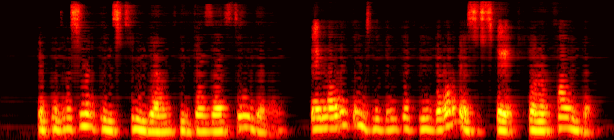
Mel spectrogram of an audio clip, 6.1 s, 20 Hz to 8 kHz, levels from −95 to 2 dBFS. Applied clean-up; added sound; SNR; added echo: neural mask model DeepFilterNet 3.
